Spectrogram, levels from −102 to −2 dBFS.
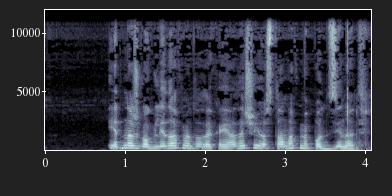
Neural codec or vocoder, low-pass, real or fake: none; 10.8 kHz; real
